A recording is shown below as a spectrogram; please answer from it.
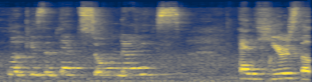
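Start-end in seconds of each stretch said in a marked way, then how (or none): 0.1-1.8 gentle, soft remark; soft aside. Real, not acted. Reader sharing the happy ending softly with the child. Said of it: "reader comments to child".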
